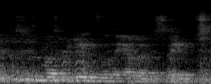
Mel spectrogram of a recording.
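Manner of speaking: usual speaking voice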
